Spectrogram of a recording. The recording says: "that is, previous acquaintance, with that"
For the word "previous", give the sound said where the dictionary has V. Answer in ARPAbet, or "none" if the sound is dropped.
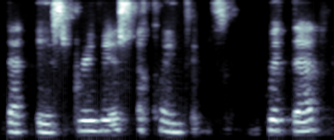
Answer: V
